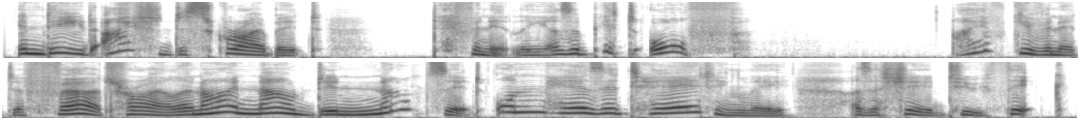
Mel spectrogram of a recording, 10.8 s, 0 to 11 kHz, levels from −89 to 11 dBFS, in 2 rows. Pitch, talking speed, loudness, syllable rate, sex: 245 Hz, 155 wpm, -18 LUFS, 5.2 syllables/s, female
